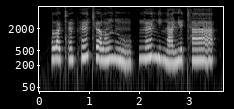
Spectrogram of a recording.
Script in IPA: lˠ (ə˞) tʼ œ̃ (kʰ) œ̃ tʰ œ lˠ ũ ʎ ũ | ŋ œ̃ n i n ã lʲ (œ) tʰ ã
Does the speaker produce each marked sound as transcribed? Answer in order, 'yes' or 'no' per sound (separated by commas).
yes, no, yes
